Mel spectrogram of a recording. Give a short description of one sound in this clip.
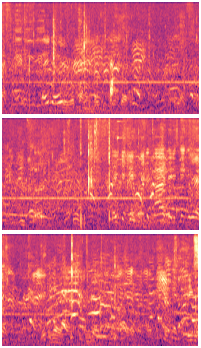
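Several men talk and call out across an open outdoor field.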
